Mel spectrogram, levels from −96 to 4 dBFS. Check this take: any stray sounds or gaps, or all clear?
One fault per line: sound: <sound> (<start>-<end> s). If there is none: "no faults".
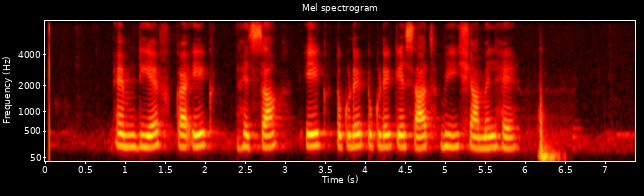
sound: thud (6.1-6.5 s)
